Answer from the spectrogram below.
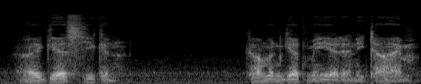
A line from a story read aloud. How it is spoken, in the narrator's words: mumbled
